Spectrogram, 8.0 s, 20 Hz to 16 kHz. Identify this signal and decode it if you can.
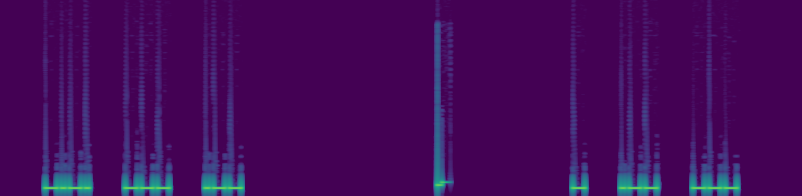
Morse code, heard as a keyed tone, about 30 wpm, spaced as for 17 wpm, 700 Hz. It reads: COW TWO
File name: course / 30:10wpm / 115 Lesson 19f - Letter w - Words 30wpm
